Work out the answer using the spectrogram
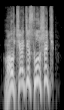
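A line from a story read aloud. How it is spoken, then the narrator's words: Intimidating shout. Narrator (Russian): крикнул Обломов, так что Анисья оробела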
